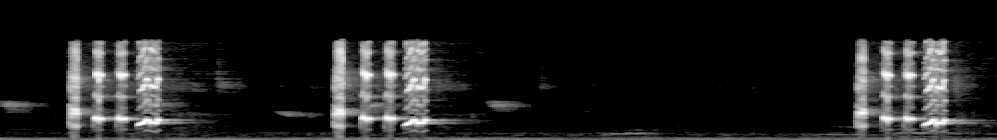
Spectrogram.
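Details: Sooty-headed bulbul singing a lively song with natural variations, intended to lure bulbuls: three repeats of a chirp, two pure whistled notes and a twisting slur, spaced about two to four seconds apart over a low steady hum.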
